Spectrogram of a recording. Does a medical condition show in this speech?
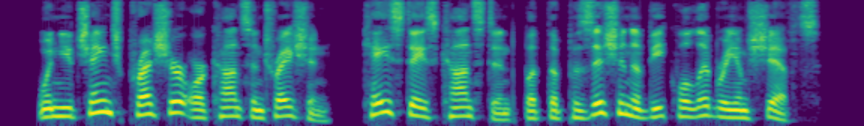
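No.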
